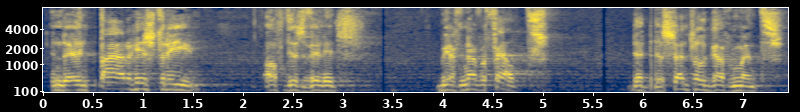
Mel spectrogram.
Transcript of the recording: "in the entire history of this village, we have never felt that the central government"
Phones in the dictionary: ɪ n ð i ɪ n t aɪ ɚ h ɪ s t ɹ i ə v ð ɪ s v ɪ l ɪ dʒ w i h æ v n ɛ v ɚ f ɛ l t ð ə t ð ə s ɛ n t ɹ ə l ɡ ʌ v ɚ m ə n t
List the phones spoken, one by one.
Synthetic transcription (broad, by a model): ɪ n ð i ɪ n t aɪ ɚ h ɪ s t ɹ i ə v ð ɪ s v ɪ l ɪ dʒ w i h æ v n ɛ v ɚ f ɛ l t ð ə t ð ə s ɛ n t ɹ ə l ɡ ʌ v ɚ m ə n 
